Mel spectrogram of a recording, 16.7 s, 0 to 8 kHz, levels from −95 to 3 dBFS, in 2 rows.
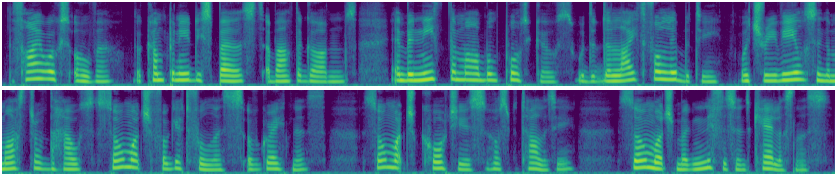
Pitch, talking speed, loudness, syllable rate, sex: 205 Hz, 140 wpm, -19 LUFS, 5.0 syllables/s, female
